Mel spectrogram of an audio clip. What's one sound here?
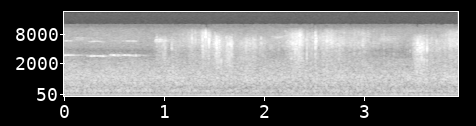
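A hand tool snips through plant stalks.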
